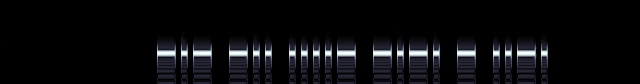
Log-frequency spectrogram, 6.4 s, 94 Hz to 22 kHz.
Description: Morse code, heard as a keyed tone, about 21 wpm, 700 Hz. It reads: KD4CTF
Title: Speed Racing - USA 2x3 Call Signs 17wpm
